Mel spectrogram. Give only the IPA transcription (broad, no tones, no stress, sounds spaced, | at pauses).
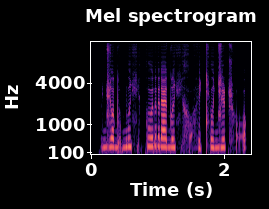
d͡ʑ ɔ d ɔ̰ b ʊ ç ḛ k ʊ r æ d ɔ ç ə̰ x ɔ̰ h e cʰ ʊ d͡ʑ i ʈ͡ʂʰ ɔ̰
